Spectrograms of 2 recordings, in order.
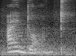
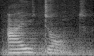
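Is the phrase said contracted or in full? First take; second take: contracted; contracted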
